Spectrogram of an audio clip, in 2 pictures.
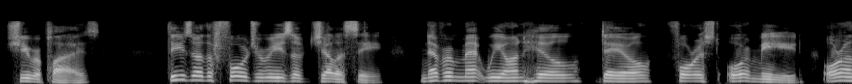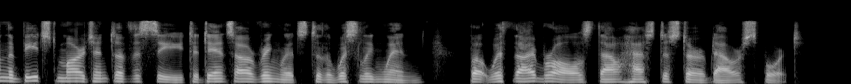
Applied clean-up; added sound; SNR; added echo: none; none; none; none.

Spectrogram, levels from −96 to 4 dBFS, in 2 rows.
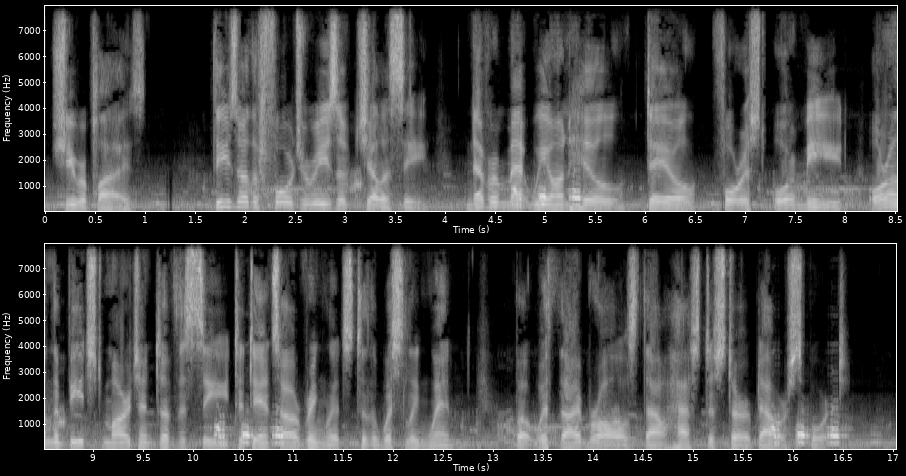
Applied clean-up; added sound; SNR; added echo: none; Bird; 4 dB; none.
